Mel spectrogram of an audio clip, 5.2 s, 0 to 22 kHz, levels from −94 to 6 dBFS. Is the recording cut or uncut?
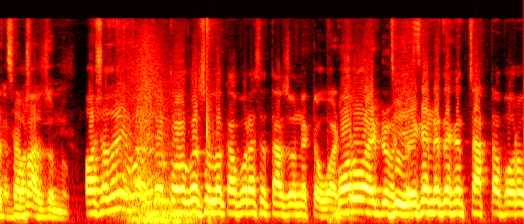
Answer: cut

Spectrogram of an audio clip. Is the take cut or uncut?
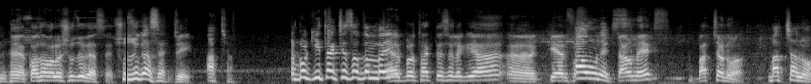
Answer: uncut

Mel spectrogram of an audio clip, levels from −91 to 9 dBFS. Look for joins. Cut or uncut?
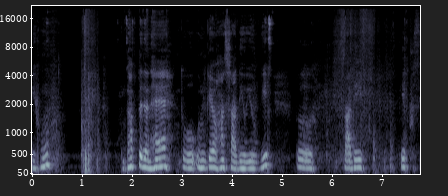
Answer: uncut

